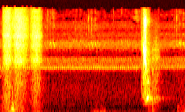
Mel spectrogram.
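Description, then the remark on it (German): A short, forceful sneeze bursts out near the start, over a steady high-pitched chirring of crickets that continues throughout, with another brief sharp sound later on. “uh, Gesundheit.”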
